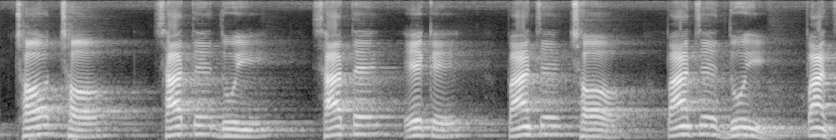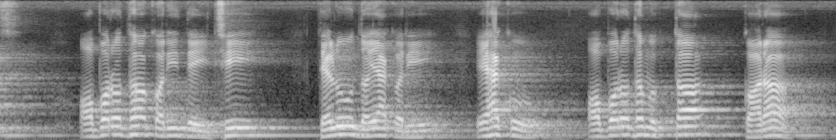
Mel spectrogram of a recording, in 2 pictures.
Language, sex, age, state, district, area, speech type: Odia, male, 45-60, Odisha, Nayagarh, rural, read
